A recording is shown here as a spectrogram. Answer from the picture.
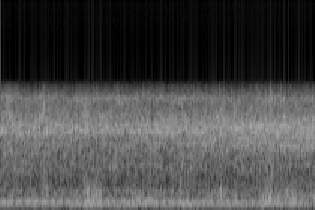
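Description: A car engine idling: a steady low hum over general street noise.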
